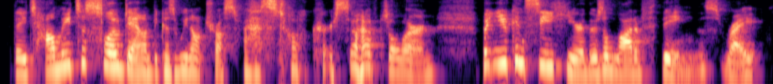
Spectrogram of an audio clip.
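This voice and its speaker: Here a woman talks in a New Jersey accent at a fairly high pitch. Her pace is moderate and her pitch variation ordinary. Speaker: software company presenter. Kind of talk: webinar presentation.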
